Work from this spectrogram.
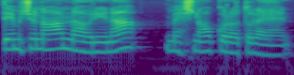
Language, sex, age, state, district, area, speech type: Kashmiri, female, 30-45, Jammu and Kashmir, Anantnag, rural, spontaneous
